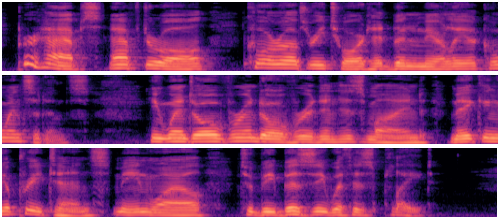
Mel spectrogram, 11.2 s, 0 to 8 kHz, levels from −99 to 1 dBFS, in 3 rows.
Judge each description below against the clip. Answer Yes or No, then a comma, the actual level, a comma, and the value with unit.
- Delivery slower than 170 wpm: Yes, average, 155 wpm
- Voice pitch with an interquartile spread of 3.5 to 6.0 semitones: Yes, average, 4.0 semitones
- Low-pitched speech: Yes, low, 120 Hz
